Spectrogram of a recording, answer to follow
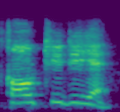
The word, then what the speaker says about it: Quotidien: Quotidien. Four syllables. Quotidien.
